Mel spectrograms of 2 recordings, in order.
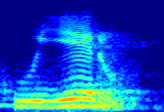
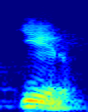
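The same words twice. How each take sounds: First: "cuyero", with the silent u sounded; wrong "quiero". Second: "quiero" with a silent u, like "kiero"; correct "quiero". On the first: Teacher shows students what we don't say, mispronounced cuyero with audible u. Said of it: "no decimos cuyero". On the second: Teacher shows how we really say it, quiero with mute u. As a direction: go from k straight to ie in "quiero". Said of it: "decimos quiero". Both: Shown as a demonstration.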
